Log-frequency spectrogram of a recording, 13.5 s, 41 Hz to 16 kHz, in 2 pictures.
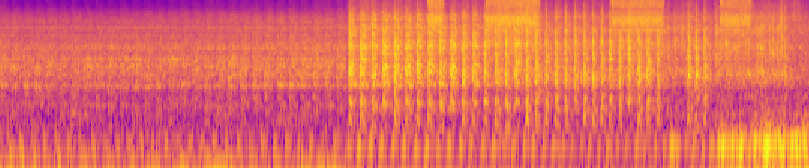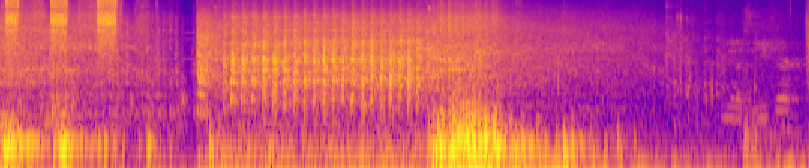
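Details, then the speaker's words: Nissan 350Z with about four gallons of fuel: long cranking with only brief catches on ether, then dies; no fuel pump hum heard, owner suspects a bad fuel pump in the replacement tank. "all right guys so the 350z is not starting right now sean only put about four gallons in there but can't hear the fuel pump it doesn't sound like anything"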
